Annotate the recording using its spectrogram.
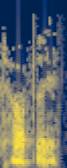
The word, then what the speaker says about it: Toplady: Yeah, that's his name, Toplady. I looked up the pronunciation. I thought maybe, you know, he might have pronounced it Toplady or something.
